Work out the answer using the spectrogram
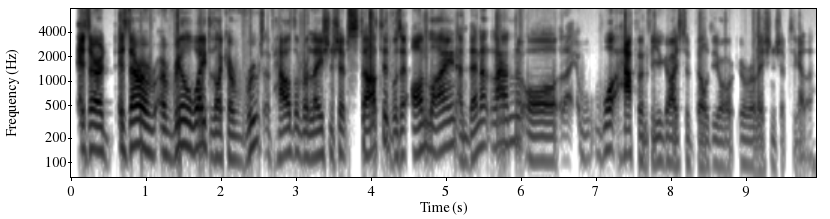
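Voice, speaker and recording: A man in his thirties hosts a casual podcast. His voice sits low and sounds dry and close, and he talks in a friendly way, steering the talk with one question after another. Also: creaky, dry recording. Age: 30s. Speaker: podcast host. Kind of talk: casual interview hosting.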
